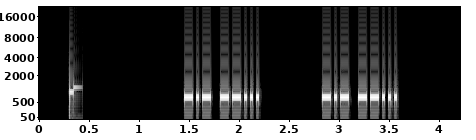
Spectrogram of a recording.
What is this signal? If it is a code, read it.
Morse code, heard as a keyed tone, about 40 wpm, 700 Hz. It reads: K7 K7
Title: USA Call Sign Prefixes - Repeated 2x - 40wpm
